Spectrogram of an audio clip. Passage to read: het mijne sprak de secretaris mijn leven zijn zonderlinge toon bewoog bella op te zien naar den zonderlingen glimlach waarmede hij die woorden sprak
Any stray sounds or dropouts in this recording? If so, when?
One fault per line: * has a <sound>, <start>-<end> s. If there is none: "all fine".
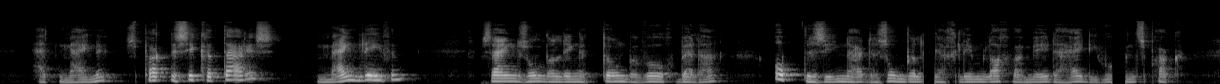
* has a dropout, 9.2-9.4 s
* has a dropout, 11.1-11.3 s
